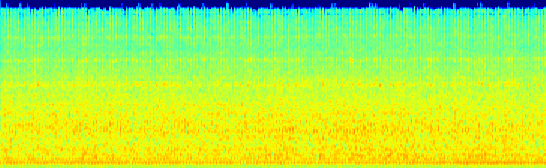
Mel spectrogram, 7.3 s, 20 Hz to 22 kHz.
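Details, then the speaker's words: 5hp wood-splitter engine that wouldn't fire, fixed by reattaching fallen-off carb linkage: small single-cylinder steady even speed, constant low hum, no misses or knocks; runs good. "So the linkage on the bottom of this carb fell off. And as soon as I put it on there, she fired off. So that's all that it was. Awesome. Sounds like it's running good too."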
